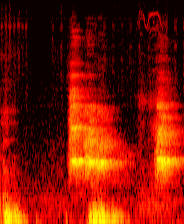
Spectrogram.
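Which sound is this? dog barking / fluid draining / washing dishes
dog barking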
